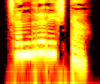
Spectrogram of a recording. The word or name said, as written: ಚಂದ್ರರಿಷ್ಟ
